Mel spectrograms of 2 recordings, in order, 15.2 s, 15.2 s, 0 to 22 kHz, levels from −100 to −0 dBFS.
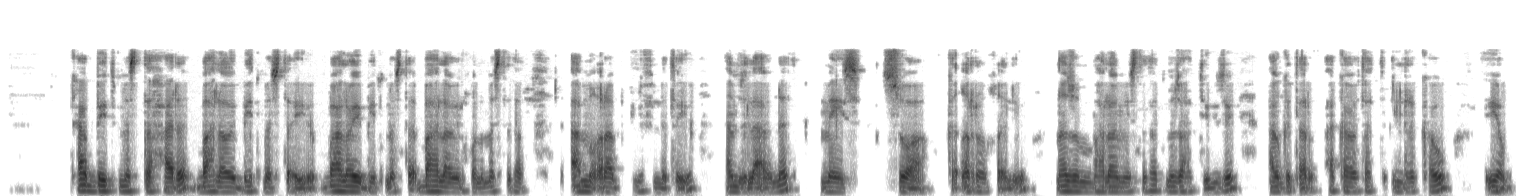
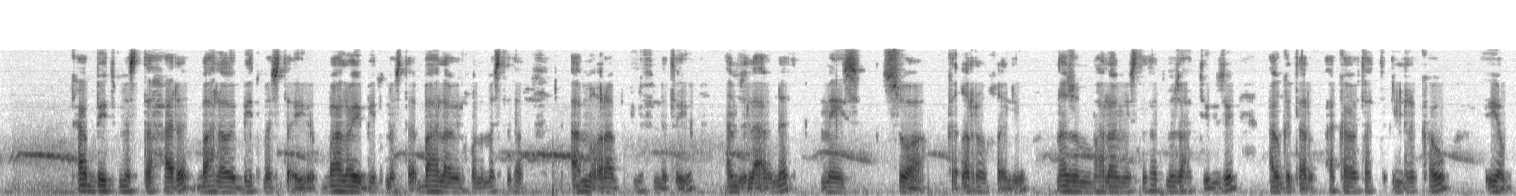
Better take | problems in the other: first | background sound (Bird); 16 dB below the speech

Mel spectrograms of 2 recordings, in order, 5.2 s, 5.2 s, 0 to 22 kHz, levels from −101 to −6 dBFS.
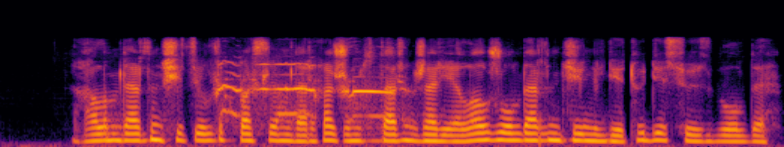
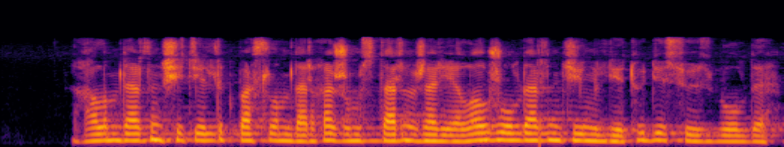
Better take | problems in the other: second | noise reduction (neural diffusion model UNIVERSE++)

